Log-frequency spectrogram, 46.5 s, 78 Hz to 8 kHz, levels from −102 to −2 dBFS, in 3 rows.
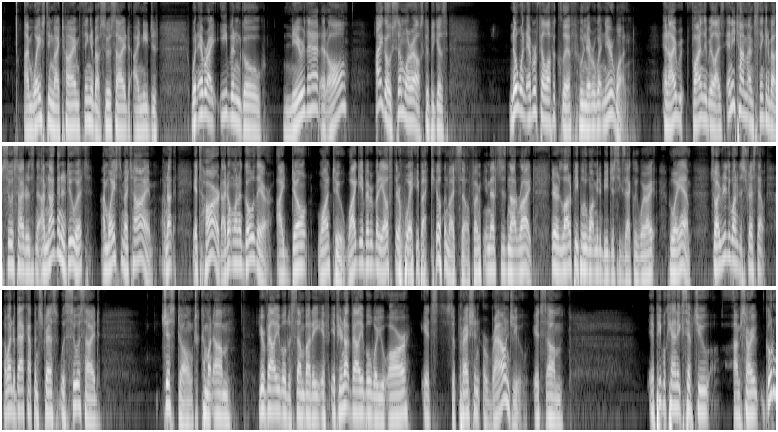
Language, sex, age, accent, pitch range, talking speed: English, male, 50-69, American, 120-155 Hz, 190 wpm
